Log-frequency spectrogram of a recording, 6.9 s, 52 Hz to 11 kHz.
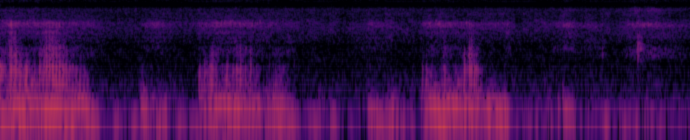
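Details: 4-month-old baby snoring while asleep: low, rumbling snores in repeated breath cycles with a steady low hum in the background; infant snoring.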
